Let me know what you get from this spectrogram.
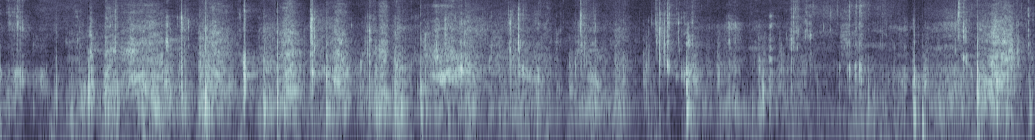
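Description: A person eating with his mouth close to the microphone: crisp crunching bites and quick wet chewing clicks.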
